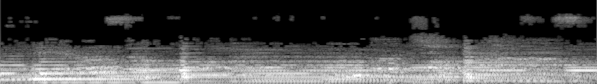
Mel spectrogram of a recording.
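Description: Slow gospel music played on a keyboard: sustained chords that change every second or so.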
